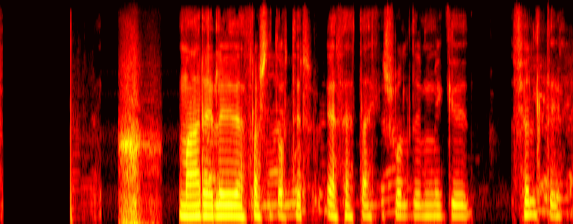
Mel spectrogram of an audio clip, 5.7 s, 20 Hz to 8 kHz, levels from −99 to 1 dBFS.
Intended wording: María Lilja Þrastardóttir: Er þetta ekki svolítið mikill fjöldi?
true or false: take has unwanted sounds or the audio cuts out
true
